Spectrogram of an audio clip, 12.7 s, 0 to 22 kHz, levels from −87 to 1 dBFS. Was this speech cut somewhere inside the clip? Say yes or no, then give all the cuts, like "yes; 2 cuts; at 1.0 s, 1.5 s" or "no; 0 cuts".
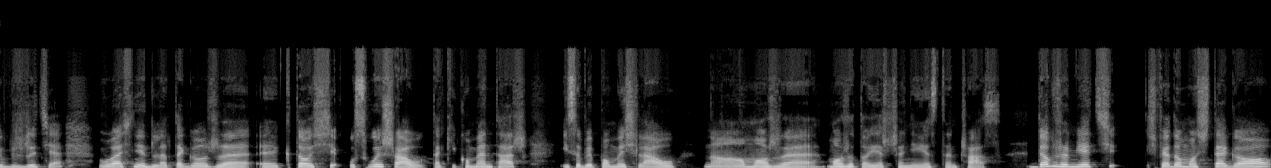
no; 0 cuts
